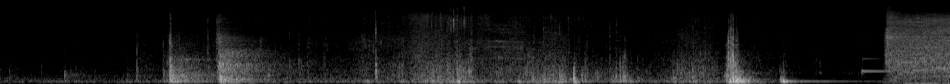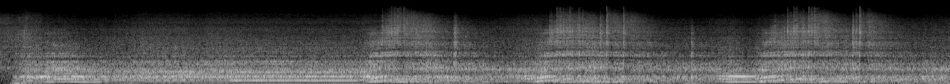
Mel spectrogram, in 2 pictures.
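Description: A few faint thumps and clicks, then about halfway through the warmed-up 2013 Jaguar XFR-S's supercharged 5.0-litre V8 comes in loud and runs, with three quick throttle blips that rise and fall in pitch.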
